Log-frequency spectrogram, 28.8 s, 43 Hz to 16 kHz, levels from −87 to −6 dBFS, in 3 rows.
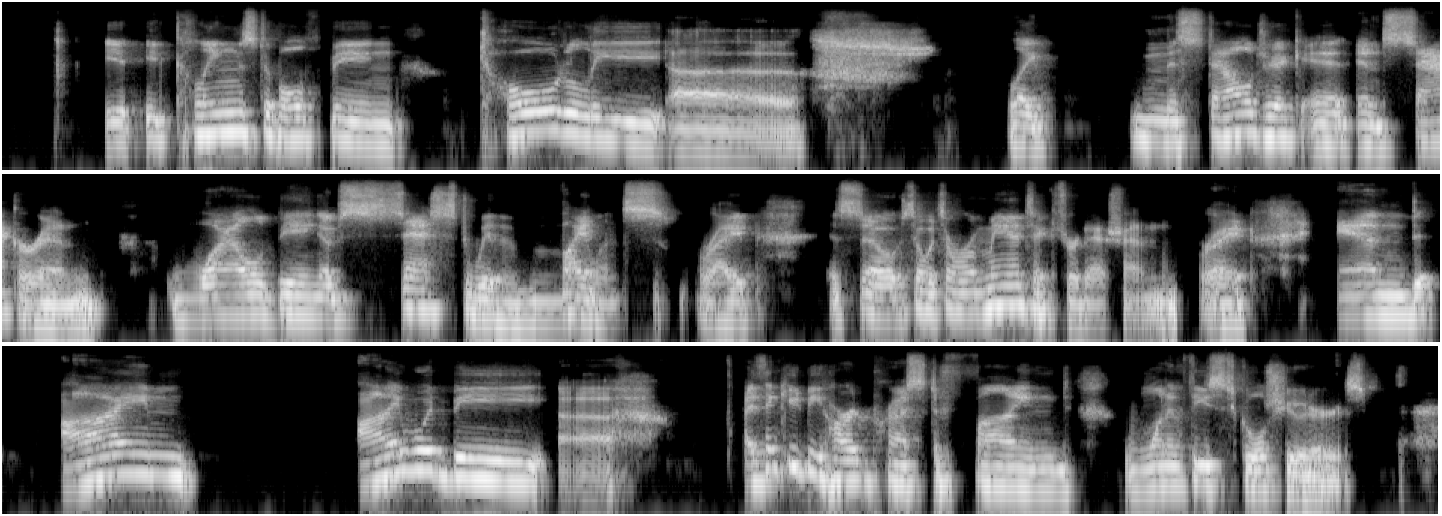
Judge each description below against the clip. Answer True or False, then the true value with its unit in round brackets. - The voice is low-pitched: True (120 Hz)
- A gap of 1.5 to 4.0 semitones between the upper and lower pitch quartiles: False (5.0 semitones)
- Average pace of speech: False (90 wpm)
